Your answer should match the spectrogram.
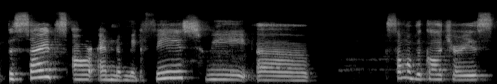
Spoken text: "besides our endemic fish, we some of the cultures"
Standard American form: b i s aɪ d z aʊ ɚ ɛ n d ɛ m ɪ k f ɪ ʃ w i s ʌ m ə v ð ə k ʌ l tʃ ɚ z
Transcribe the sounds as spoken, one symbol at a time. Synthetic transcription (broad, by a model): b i s aɪ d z aʊ ɚ ɛ n d ɛ m ɪ k f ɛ s w i s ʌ m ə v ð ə k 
